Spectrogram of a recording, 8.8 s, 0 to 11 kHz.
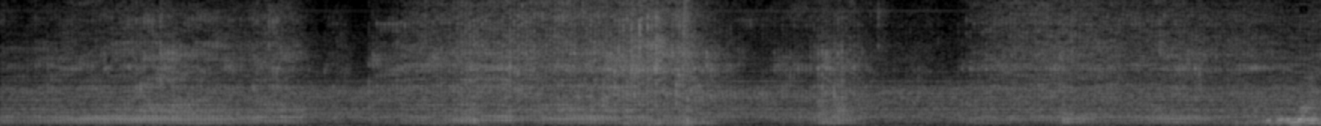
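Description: A leather baseball spins on a wood lathe at about 2200 RPM while a tool cuts into its leather and seams. The scraping, rasping cut is steady and close and swells and eases in waves.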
